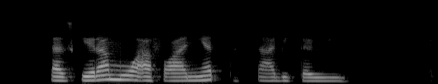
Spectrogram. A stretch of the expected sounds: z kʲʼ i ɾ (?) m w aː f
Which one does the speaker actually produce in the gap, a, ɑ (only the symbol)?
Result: a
